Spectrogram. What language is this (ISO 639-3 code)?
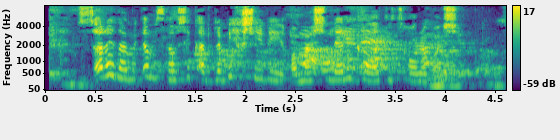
kat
